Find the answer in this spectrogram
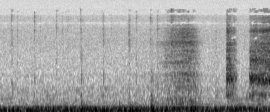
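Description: Faint felt-tip marker drawing on paper: a few light ticks as the tip touches down for small strokes, and a short scratchy stroke about two and a half seconds in, over a low steady hum.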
